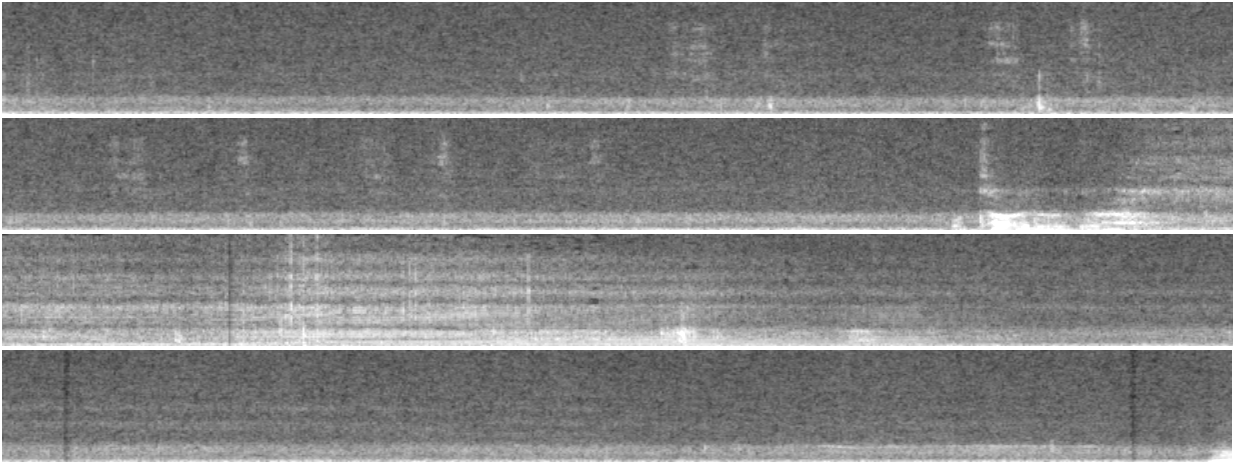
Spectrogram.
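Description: Faint, steady hum of a small RC model aircraft's motor and propeller in flight. A higher, steady whine of several pitches joins in for about two seconds around ten seconds in.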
